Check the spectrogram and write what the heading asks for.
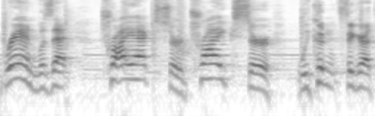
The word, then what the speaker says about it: TRYX: It's actually pronounced trikes as in like tri tricycle or trike.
